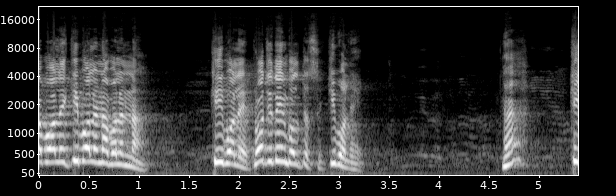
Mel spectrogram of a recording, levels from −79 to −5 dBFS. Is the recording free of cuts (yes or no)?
yes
